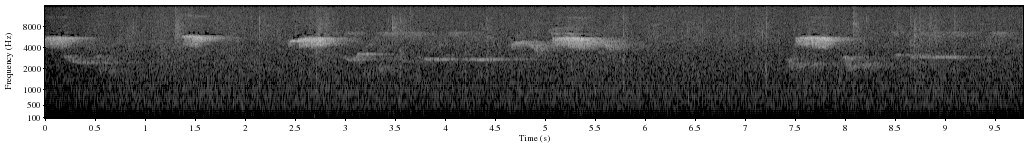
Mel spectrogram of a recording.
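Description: Faint forest ambience with birds calling: about five short, high calls a second or two apart, and a few thin whistled notes between them, over a steady soft hiss.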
